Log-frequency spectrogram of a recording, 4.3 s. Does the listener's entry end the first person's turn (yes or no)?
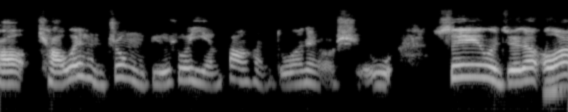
no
